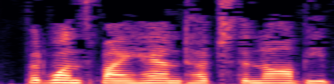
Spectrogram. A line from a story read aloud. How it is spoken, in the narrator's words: he blurted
